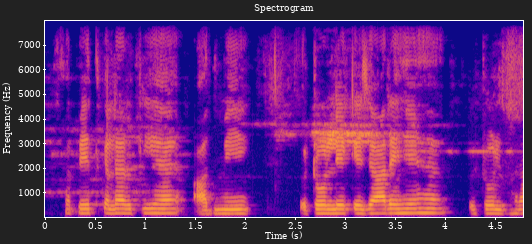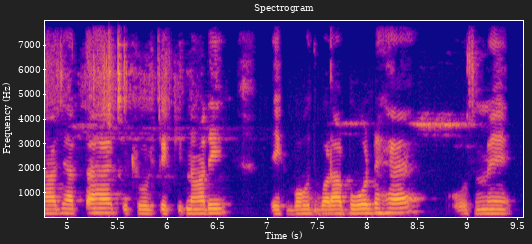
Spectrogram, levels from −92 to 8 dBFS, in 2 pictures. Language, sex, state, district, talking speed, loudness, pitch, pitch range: Hindi, female, Bihar, Bhagalpur, 155 wpm, -16 LUFS, 170 Hz, 165-185 Hz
